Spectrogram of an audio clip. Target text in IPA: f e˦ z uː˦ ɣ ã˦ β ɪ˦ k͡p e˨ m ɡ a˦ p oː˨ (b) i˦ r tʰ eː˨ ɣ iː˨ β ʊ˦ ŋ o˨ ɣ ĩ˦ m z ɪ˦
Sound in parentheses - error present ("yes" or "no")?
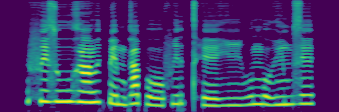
yes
